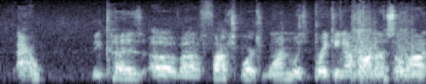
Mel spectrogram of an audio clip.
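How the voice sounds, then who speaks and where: This man speaks at a fairly slow pace in a fairly high pitch, his intonation fairly even, over noticeable background noise. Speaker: motorsports show host. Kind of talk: casual show round-up.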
